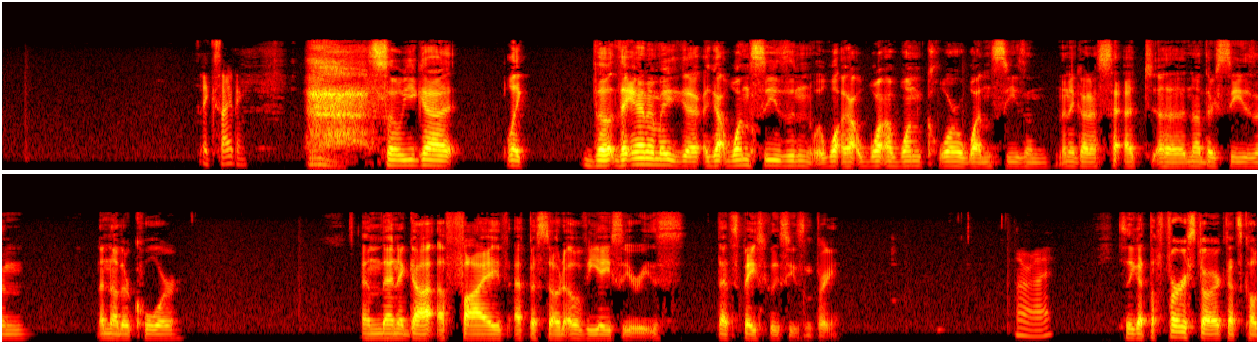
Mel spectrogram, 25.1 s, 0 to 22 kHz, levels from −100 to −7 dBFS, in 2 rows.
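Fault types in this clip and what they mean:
Nothing's gone wrong here as far as the ear can tell, and the faint room background sits about 40 dB under the speech, just as a quiet room would.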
